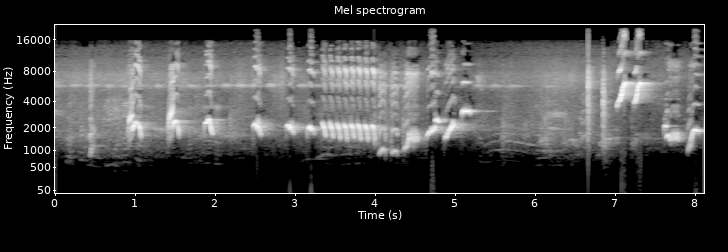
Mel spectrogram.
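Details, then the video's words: White-rumped shama in an over-emotional burst of varied song that makes the other household birds furious: spaced whistled notes, a rapid buzzy rattle, then rising high whistles. "Murai Batu Over Emosi Bongkar materi"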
